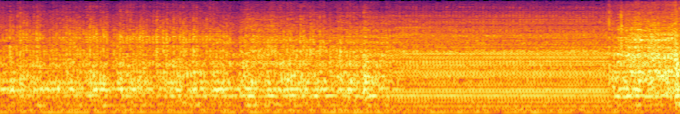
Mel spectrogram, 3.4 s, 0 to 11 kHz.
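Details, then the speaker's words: Bell & Howell Slide Cube RF60 projector, whirring advance mechanism then a sudden clatter and abrupt stop; a slide jammed in the changer. "okay it kind of got stuck there yeah it's not want to work"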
